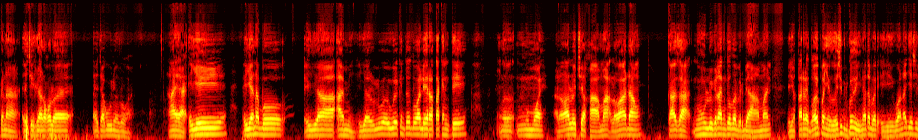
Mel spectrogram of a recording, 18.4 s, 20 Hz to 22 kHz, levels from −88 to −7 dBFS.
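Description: From start to finish, the speech carries plainly audible Opus compression. It is likely the cause of the damage. The encoder keeps each band's energy but runs short of bits. It fills the gaps by folding lower bands upward or with noise. So there are few spectral holes and little swirl. The speech sounds rough and grainy instead. Content still reaches about 20.2 kHz, which fits fullband music (CELT) mode at a low rate near 24 kbps.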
